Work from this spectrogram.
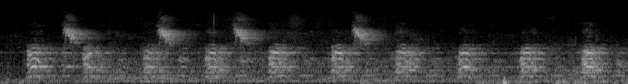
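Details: At a 2022 IGP CACT trial in Russia, the Giant Schnauzer Rick vom Lindelbrunn barks in an even, repeated series. Eight or nine ringing barks come roughly every 0.7 seconds, with a quiet background.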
